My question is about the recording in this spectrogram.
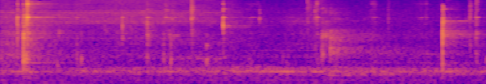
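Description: Small clicks and taps of an electric water pump's terminal box cover being handled and fitted back on, with one sharper click just after the start.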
